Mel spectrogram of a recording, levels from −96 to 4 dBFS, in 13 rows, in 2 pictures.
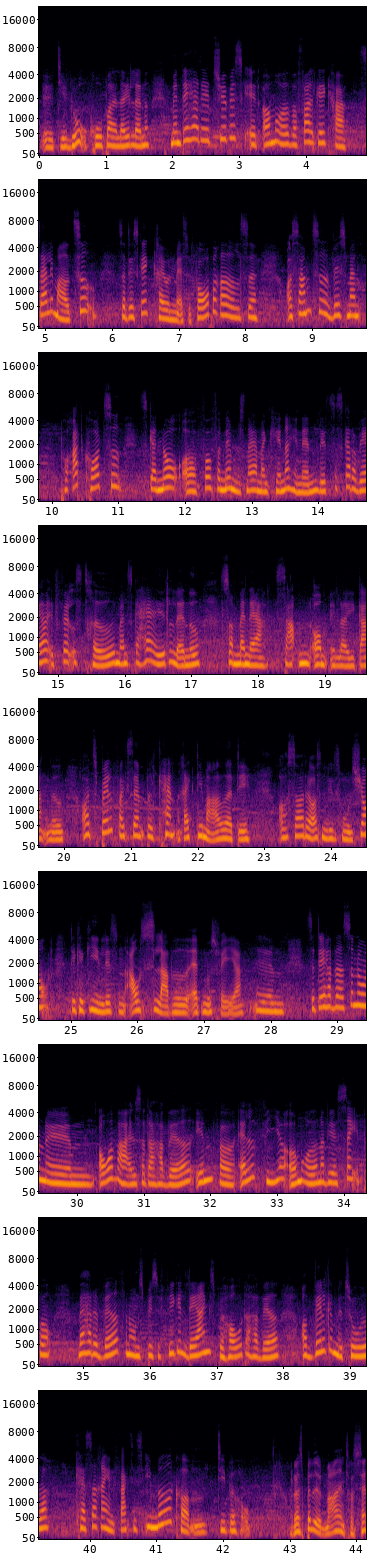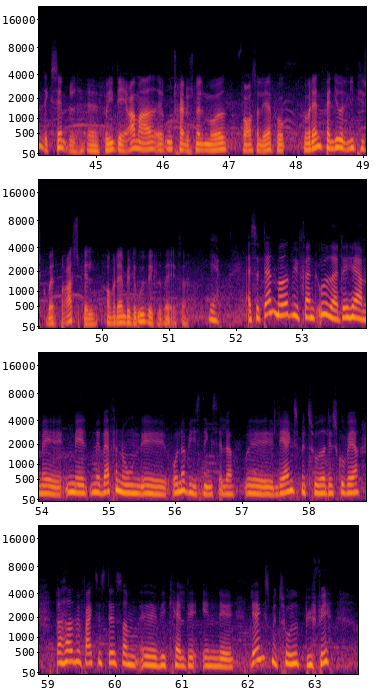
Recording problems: muffled; very; fading above 1.5 kHz
murmuring crowd; faint; throughout; 20 dB below the speech

